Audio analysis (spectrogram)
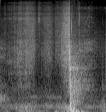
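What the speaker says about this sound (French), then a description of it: "maintenant je vais commencer à le couper" A single sharp knife chop through an onion on a cutting board, one crisp close thud standing out against quiet kitchen background, with no talking.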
